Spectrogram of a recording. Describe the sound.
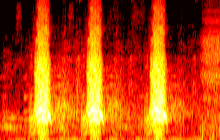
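Corgi dogs barking at a corgi-themed café in central London: three loud, evenly spaced barks, each a short sharp burst, with no talk.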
